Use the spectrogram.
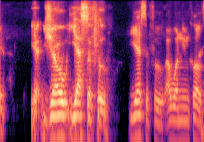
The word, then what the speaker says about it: Yesufu: Youssef, is that how you say it? Yeah, Joe Yesufu.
